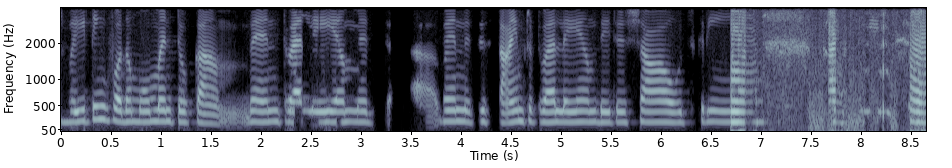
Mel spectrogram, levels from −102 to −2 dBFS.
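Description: Right after "they just shout", from 6.70 s to the end at 8.66 s, the telephone-coded speech hits a mu-law and A-law mix-up: mu-law samples decoded as A-law. Levels get scrambled, so the speech turns harsh and gritty, and the quiet gaps fill with hiss.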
